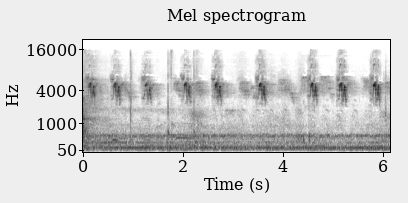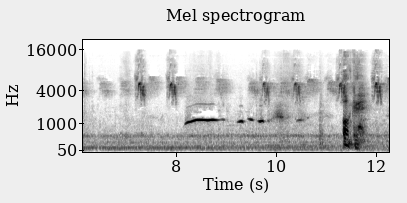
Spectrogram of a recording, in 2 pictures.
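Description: Birds chirp near Lake Garda in a steady run of short, repeated calls, moderately close, with a brief whistled note and a sharp burst near the end over a low background hum.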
